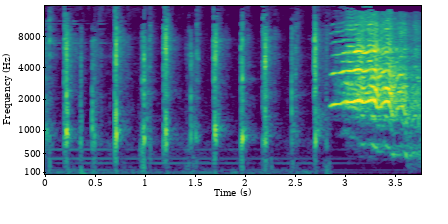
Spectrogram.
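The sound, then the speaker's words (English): A steady run of about a dozen crisp hoofbeats clip-clops, then a loud, wavering horse whinny rings out at the end. “A horse!”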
